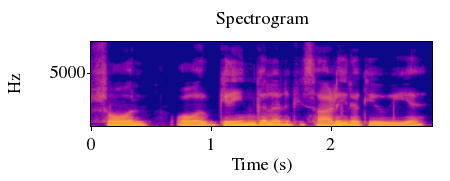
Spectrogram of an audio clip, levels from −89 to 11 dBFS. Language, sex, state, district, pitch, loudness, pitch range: Hindi, male, Madhya Pradesh, Bhopal, 150 Hz, -9 LUFS, 135-165 Hz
